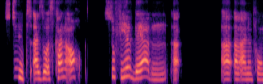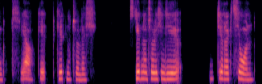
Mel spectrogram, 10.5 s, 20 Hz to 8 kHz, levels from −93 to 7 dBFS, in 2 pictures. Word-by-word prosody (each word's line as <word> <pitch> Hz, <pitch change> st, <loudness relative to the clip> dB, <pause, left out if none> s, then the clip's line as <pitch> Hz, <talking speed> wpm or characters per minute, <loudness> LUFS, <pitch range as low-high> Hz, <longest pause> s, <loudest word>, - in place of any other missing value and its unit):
Stimmt, 270 Hz, -7 st, -2 dB
also, 225 Hz, +1 st, +6 dB
es 215 Hz, 0 st, 0 dB
kann 265 Hz, +2 st, +4 dB
auch 285 Hz, +1 st, +4 dB, 0.4 s
zu 290 Hz, -, -5 dB
viel 280 Hz, +1 st, 0 dB
werden, 225 Hz, -6 st, +3 dB
äh, -, -, +1 dB
äh, -, -, +1 dB, 0.8 s
an 210 Hz, 0 st, +3 dB
einem 205 Hz, 0 st, 0 dB
Punkt, 195 Hz, -1 st, -6 dB, 0.3 s
ja, -, -, -1 dB
geht -, -, -5 dB, 0.2 s
geht 230 Hz, -1 st, -2 dB
natürlich. 200 Hz, -2 st, -6 dB, 0.6 s
Es -, -, -11 dB
geht 235 Hz, 0 st, +3 dB
natürlich 220 Hz, -1 st, 0 dB
in 225 Hz, -, -1 dB
die 215 Hz, 0 st, +1 dB, 0.8 s
Direktion. 215 Hz, -3 st, -1 dB
220 Hz, 130 wpm, -24 LUFS, 205-240 Hz, 0.8 s, also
